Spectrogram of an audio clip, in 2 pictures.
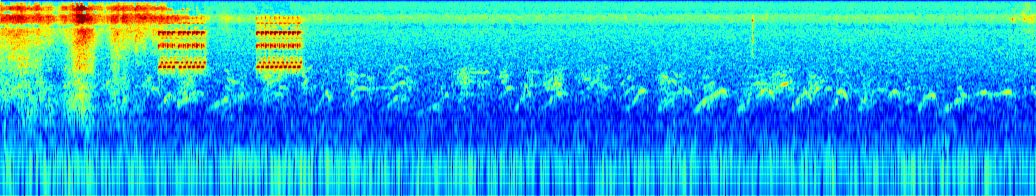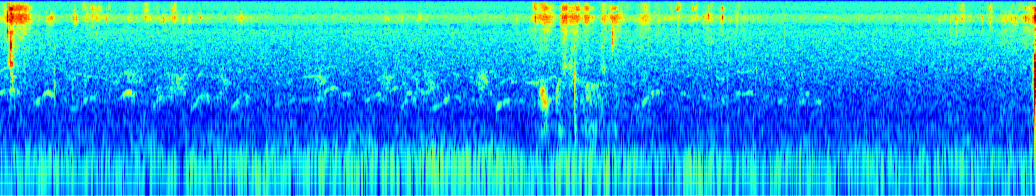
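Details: A distant coyote chorus of quick, wavering yips and short howls carries faintly over a low night rumble on the California Riding and Hiking Trail, Joshua Tree National Park, in late December.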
